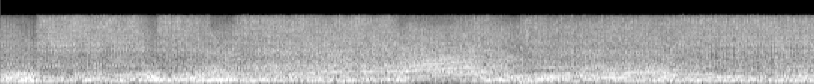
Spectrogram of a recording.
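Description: Demolition derby cars' engines running loud and revving hard, their pitch climbing and falling several times from about halfway through, over a constant din of engine noise.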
